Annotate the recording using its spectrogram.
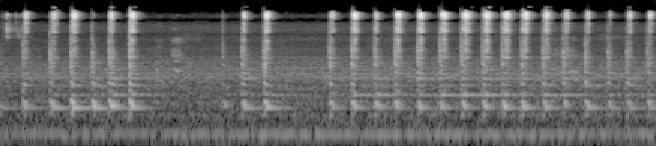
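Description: Tambourine's metal jingles rattling in a series of sharp strikes: a loose group of five or six near the start, a pause, then a steady run of about three strikes a second from around four and a half seconds on.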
